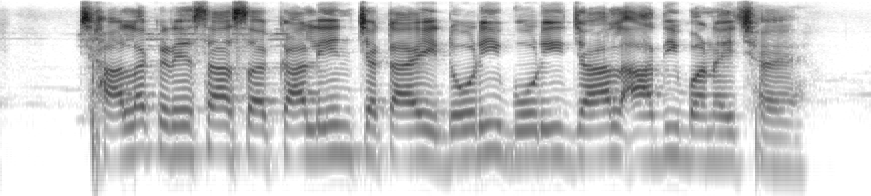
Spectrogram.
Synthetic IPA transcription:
t͡ʃʰaːləkɾeːsasə̃kaːliːnt͡ʃəʈaːiɖoːɽiboːɽid͡ʒaːlaːd̪ʱiːbənəit͡ʃʰɛː

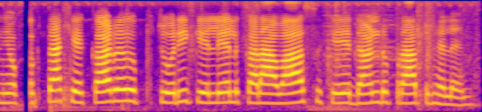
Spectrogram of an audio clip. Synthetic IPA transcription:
nijokəkt̪akekəɾ | t͡ʃoɾikelelkəɾaʋaskeɖəɳɖpɾap̚t̪bʱelɛn

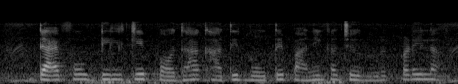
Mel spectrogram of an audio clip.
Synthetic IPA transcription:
ɖaːɪfoːɖɪlkepɔːd̪ʱakʰaːt̪ɪɾbɔɦʊt̪epaːnikad͡ʒɐɾuːɾət̪̚pɐɽeːlaː

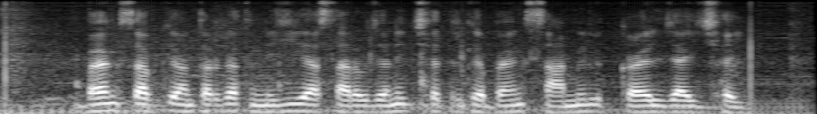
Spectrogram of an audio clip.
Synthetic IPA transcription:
bɛ̃ŋksəbʱkeə̃nt̪əɾɡət̪nid͡ʒiasaɾbəd͡ʒənik̚t͡ʃʰet̪ɾəkebɛ̃ŋksamilkəld͡ʒajt͡ʃʰəj

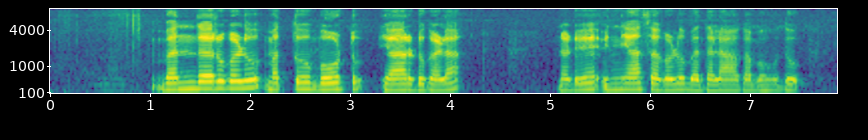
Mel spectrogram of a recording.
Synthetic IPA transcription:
bɐnd̪ɐɾuɡɐɭumɐt̪ːubo̞ːʈjaːɾɖuɡɐɭɐ | nɐɽuʋeʋʔinjaːsɐɡɐɭubɐd̪ɐlaːɡɐbɐɦud̪u

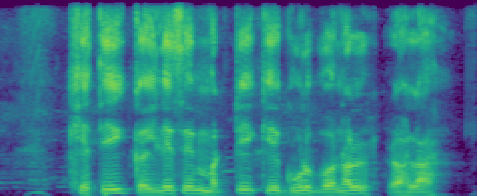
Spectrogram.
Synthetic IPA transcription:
kʰeːt̪ikəɪleseməʈːikeɡuɽbənəlɾəɦlaː

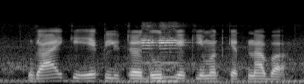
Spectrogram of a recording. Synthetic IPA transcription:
ɡaːjkieːklɪʈəɾd̪uːd̪ʱkekiːmət̪kɪt̪nabaː

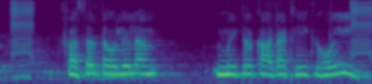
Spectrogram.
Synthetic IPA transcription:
fʰəsəlt̪əlela | miːʈəɾkaːʈaʈʰiːkɦoːiː

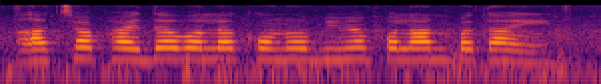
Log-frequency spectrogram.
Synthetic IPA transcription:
ətːʃʰapʰaːjd̪aʋalakoːnobʱimẽpɐlaːnbət̪aːĩ

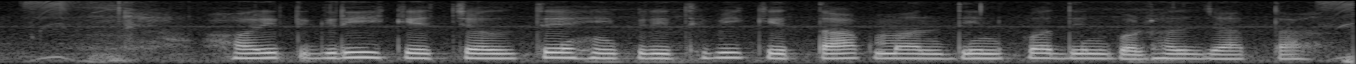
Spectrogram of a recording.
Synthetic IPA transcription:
həɾit̪ɡɾiɦket͡ʃəlt̪eɦĩpɾit̪ʰbiket̪apmand̪inpəɾd̪inbəɽ̤ʱəld͡ʒat̪a

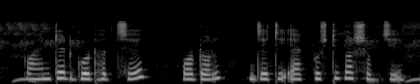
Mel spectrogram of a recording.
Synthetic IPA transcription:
pɔeɳʈeɖɡoʈɦotːɕʰe | pɔʈol | d͡ʑeʈiʔɛk̚puʃʈikɔɾʃobd͡ʑi

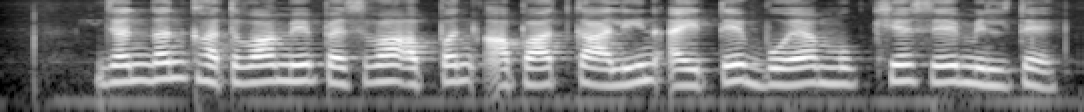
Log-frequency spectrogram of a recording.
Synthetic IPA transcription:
d͡ʒə̃nd̪ənkʰət̪ʋamẽpɛsʋaəpəna̰ːpaːt̪kaːliːnaɪt̪eboːjamʊkʰjəsemɪlt̪e

